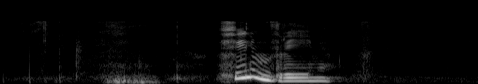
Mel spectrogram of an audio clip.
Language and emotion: Russian, sad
